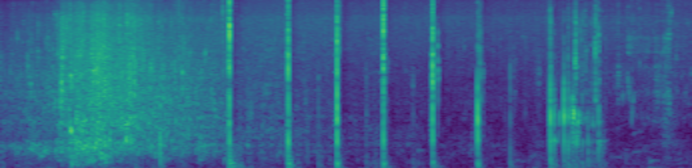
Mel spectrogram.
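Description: A hand-held rock knocking on oysters growing on a boulder to crack the shells open: about eight sharp knocks, roughly two a second, starting about two seconds in. A short rushing noise comes before them.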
